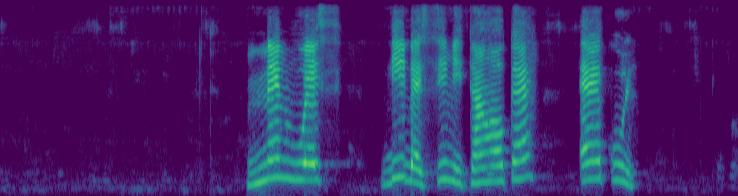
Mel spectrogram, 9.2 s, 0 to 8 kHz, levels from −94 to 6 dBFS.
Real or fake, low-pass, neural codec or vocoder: fake; 7.2 kHz; codec, 44.1 kHz, 2.6 kbps, SNAC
